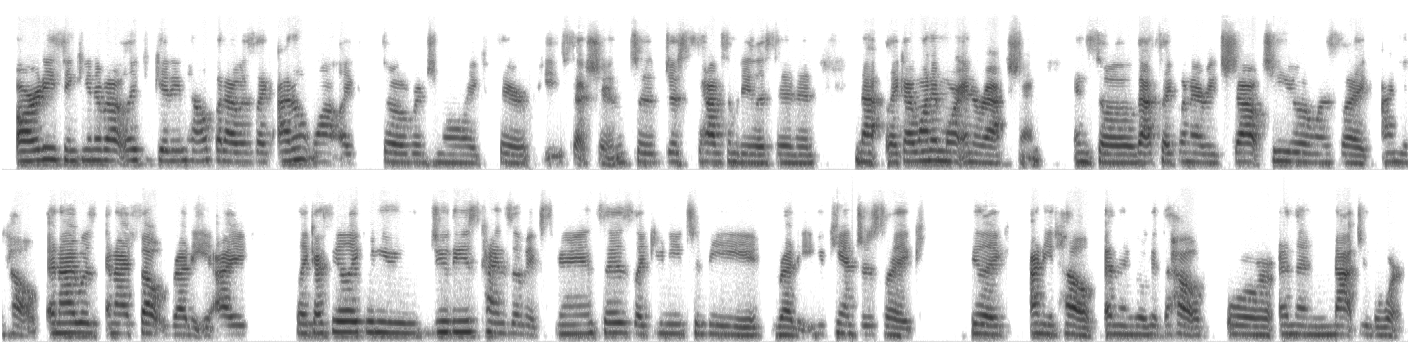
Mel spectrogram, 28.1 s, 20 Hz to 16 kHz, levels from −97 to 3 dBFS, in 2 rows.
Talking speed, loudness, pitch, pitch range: 200 wpm, -26 LUFS, 200 Hz, 185-220 Hz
